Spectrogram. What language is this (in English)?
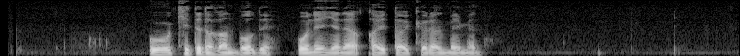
Uyghur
